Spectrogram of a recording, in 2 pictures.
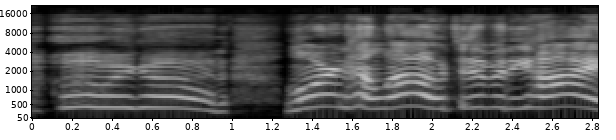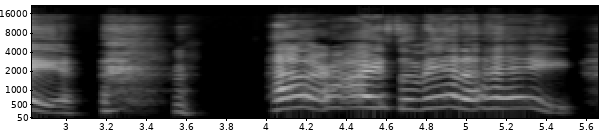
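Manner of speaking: high, loud squealing hellos; thrilled to see regulars arrive, squealing hellos; excited greetings. Real, not acted. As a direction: greet each friend with a squeal.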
